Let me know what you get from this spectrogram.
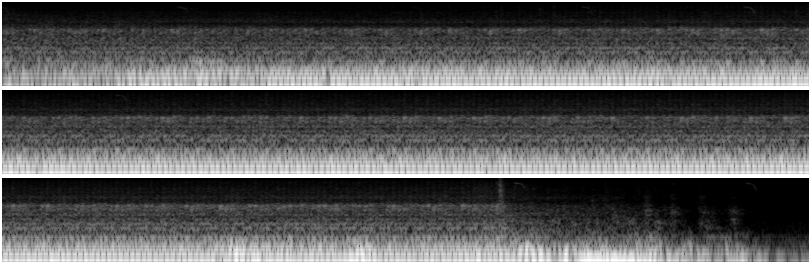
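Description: Vehicle engine idling steadily, then switched off near the end, after which it falls quiet.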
